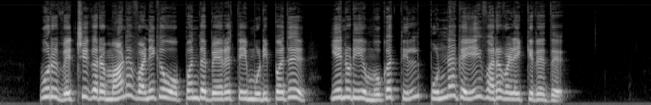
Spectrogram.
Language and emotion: Tamil, happy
